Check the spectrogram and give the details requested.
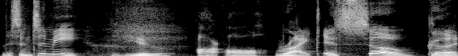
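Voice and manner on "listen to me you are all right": put-on mesmerizing actor-like voice, lower. Retelling a film speech that mesmerizes another character: imitating Ian McShane's speech. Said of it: "He goes".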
